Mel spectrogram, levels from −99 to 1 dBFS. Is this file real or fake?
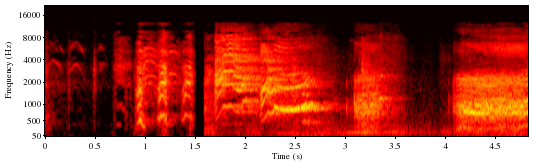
real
